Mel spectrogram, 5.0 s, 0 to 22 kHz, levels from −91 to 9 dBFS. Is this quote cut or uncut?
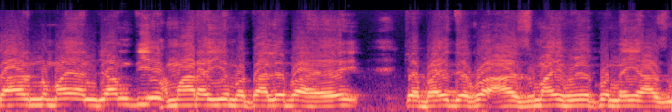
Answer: cut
